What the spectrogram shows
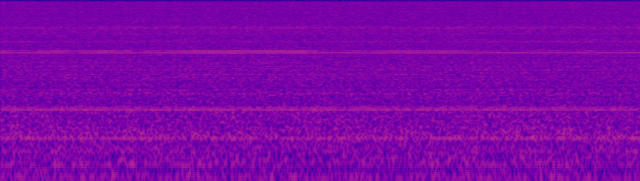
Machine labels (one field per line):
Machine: pump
